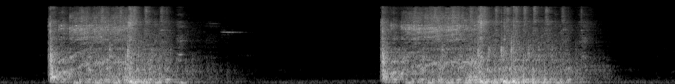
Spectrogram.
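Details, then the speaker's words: Abandoned 2004 Murray lawn tractor, Briggs 12.5 HP overhead-valve single, unknown history: two short cranking bursts that never fire; starter and battery good, but owner believes the piston hit and battered the spark plug electrode, so no start. "I believe the Piston has hit that spark plug and beat it to the electrode"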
